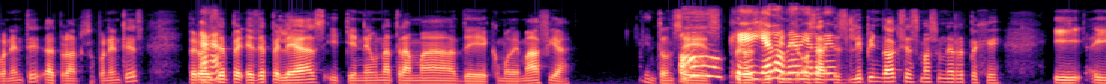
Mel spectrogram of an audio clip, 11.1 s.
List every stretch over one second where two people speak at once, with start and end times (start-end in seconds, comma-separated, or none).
6.8-8.4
